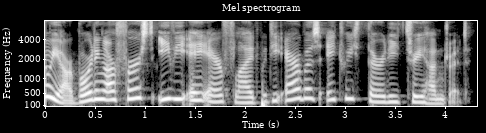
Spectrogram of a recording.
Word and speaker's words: EVA Air: Also, fun fact, we only learned it's pronounced EVA Air on board the plane as all this time we thought it was called Eva Air instead.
